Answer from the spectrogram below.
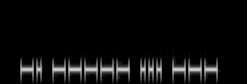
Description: Morse code, heard as a keyed tone, about 29 wpm, 690 Hz. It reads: N0SO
